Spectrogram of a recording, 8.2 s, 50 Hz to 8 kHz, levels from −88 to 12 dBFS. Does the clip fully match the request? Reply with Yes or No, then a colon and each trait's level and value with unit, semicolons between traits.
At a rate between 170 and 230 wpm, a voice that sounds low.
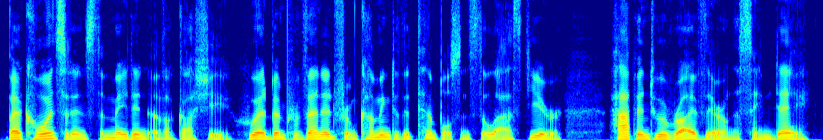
Yes: fast, 205 wpm; low, 110 Hz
